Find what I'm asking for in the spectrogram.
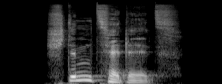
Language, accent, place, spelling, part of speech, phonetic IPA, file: German, Germany, Berlin, Stimmzettels, noun, [ˈʃtɪmˌt͡sɛtl̩s], De-Stimmzettels.ogg
- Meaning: genitive singular of Stimmzettel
